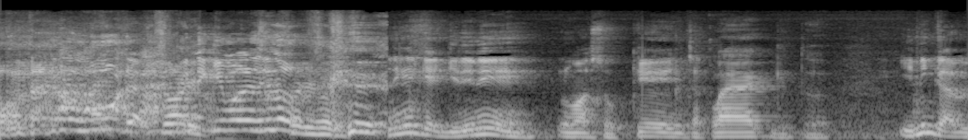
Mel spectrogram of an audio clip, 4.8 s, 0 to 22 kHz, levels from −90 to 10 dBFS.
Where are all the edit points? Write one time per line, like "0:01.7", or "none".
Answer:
0:01.9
